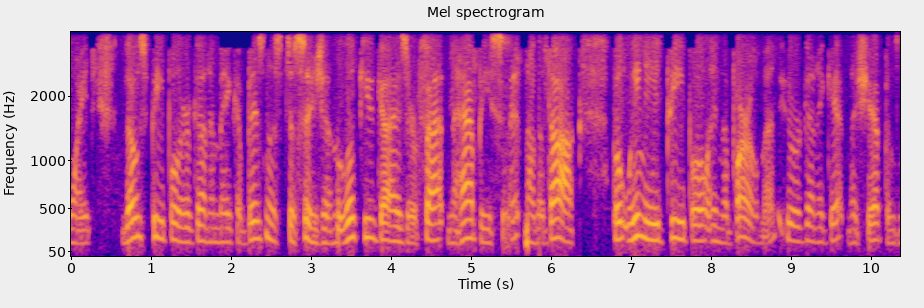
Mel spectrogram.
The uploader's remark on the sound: TNTSuperfantastic Conference Call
